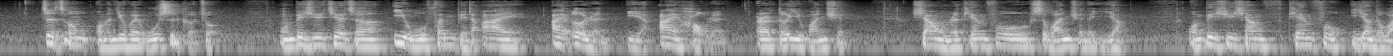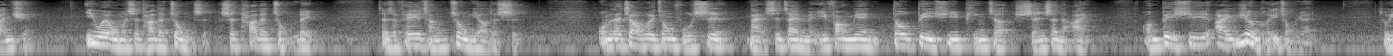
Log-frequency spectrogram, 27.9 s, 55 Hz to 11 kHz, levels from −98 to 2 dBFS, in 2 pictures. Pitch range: 125-145 Hz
